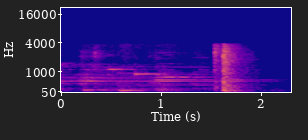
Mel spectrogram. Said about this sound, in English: There's too much noise around here. Will you wait till I shut the door, please?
